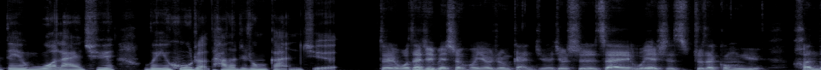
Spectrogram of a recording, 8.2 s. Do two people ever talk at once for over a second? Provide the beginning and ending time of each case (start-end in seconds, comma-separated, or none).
none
